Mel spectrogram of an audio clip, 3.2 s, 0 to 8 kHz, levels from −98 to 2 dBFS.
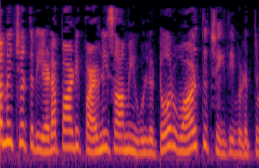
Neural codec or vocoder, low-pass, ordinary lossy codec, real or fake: none; 7.2 kHz; MP3, 48 kbps; real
